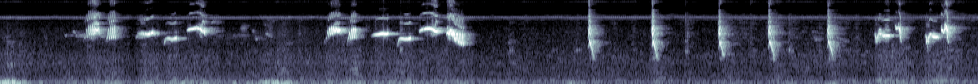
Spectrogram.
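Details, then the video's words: Long-tailed shrike singing as a lure to prompt silent shrikes: varied scratchy, chirping phrases at first, then a run of sharp, dry click-like notes repeated about every half second, ending in more chirps. "BURUNG CENDET GACOR DOR PANCINGAN CENDET MALES BUNYI"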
